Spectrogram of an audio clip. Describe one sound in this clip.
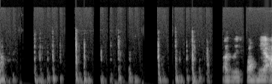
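Keys clack quickly on a computer keyboard.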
